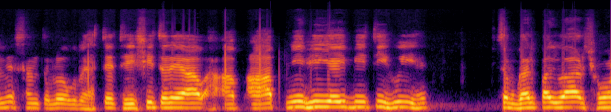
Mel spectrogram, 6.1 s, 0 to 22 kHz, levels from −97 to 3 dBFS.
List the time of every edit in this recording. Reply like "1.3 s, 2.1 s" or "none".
none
